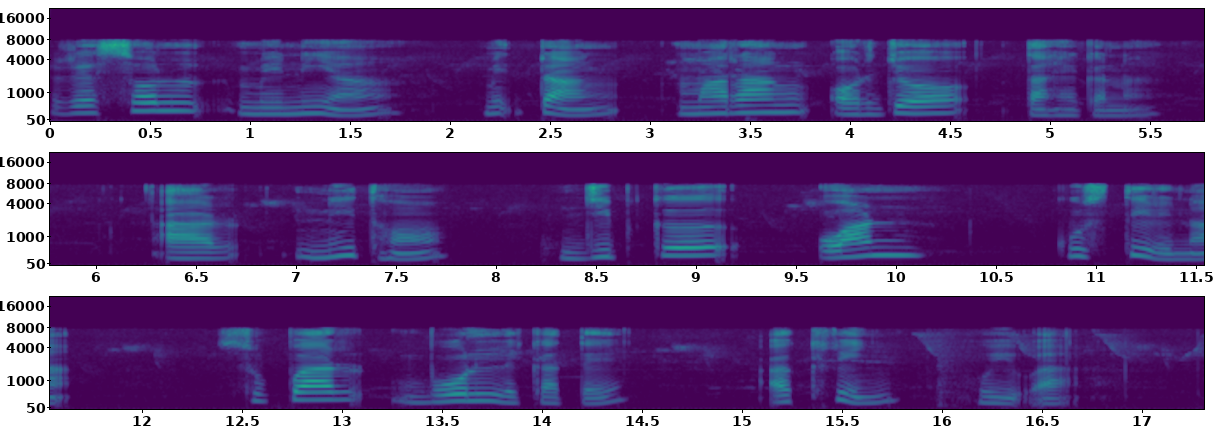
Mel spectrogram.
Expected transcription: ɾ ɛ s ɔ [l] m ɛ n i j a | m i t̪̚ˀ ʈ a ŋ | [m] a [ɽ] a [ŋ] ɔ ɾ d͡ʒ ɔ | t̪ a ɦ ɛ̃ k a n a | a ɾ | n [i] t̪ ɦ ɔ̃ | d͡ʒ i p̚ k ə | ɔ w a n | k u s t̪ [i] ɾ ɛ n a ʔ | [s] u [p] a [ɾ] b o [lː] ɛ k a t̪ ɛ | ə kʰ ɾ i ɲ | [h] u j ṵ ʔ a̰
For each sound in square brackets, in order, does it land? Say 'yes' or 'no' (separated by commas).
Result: yes, yes, no, yes, yes, yes, yes, yes, yes, yes, yes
